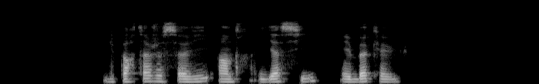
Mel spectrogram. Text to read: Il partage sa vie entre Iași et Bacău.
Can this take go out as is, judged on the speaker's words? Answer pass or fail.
pass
